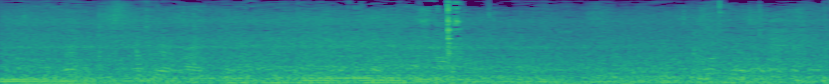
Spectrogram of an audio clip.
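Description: Steady low rumble of city traffic, with one sharp click of a knife against a china plate a little over three seconds in, as chopped onion is scraped into a bowl.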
